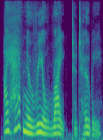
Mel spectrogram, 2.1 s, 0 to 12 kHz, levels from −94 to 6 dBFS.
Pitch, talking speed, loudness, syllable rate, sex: 190 Hz, 200 wpm, -16 LUFS, 4.4 syllables/s, female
